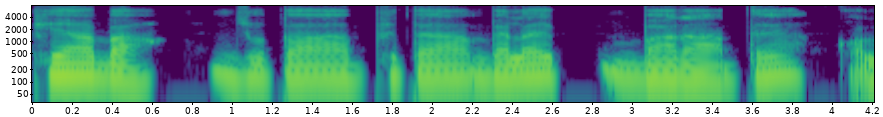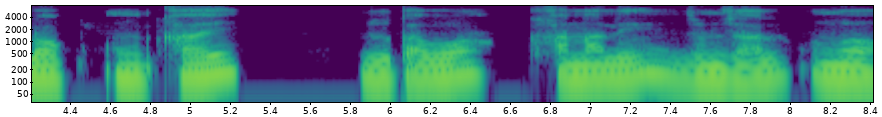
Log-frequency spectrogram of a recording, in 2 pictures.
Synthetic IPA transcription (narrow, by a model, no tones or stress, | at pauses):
pʰijaba | zutapʰitabelaj | baɾatɛkʰɔ̰lɔk̚ɔŋkʰaj | zutawɔ | kʰananizumzaluŋɔ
